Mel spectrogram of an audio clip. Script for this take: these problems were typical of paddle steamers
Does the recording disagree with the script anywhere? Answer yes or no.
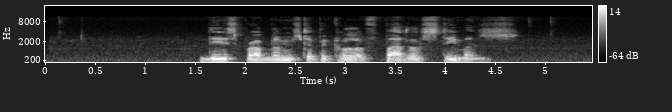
yes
